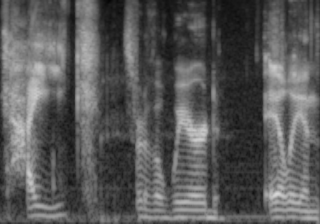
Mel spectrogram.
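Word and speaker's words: Kazik: aliens from the planet i think was pronounced caic it was uh k-a-z-i-k but pronounced kaik sort of a weird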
